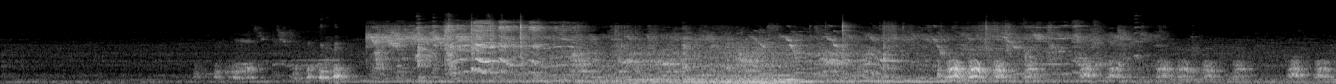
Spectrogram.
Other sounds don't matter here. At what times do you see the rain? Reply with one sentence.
You can't hear the rain here.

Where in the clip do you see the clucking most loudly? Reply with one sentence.
The loudest moment of the clucking is at 5 seconds.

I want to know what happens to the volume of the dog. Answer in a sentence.
The volume of the dog goes up, then down.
